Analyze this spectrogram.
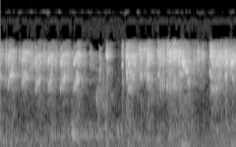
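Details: Swiftlet roosting call, the Inap Ababil style: dense, buzzy, high twittering chirps run almost continuously, with a brief dip in the middle and a fresh burst near the end.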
